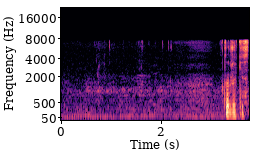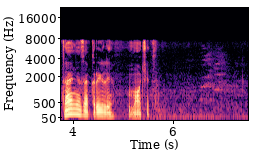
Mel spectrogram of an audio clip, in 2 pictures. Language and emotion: Russian, neutral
